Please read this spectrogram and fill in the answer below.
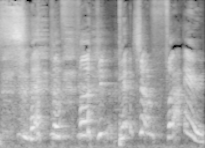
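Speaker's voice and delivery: high, slow laughing shout. Real, not acted. Gamer urging friend to burn the monster, laughing shout. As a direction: cackle it out, egging them on.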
